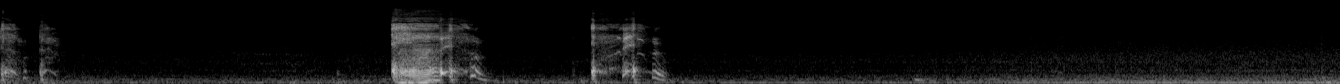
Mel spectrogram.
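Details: Three or so harsh, forceful chest coughs in a quiet room from acute bronchitis, about 10 days after a summer head cold that moved down into the chest.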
